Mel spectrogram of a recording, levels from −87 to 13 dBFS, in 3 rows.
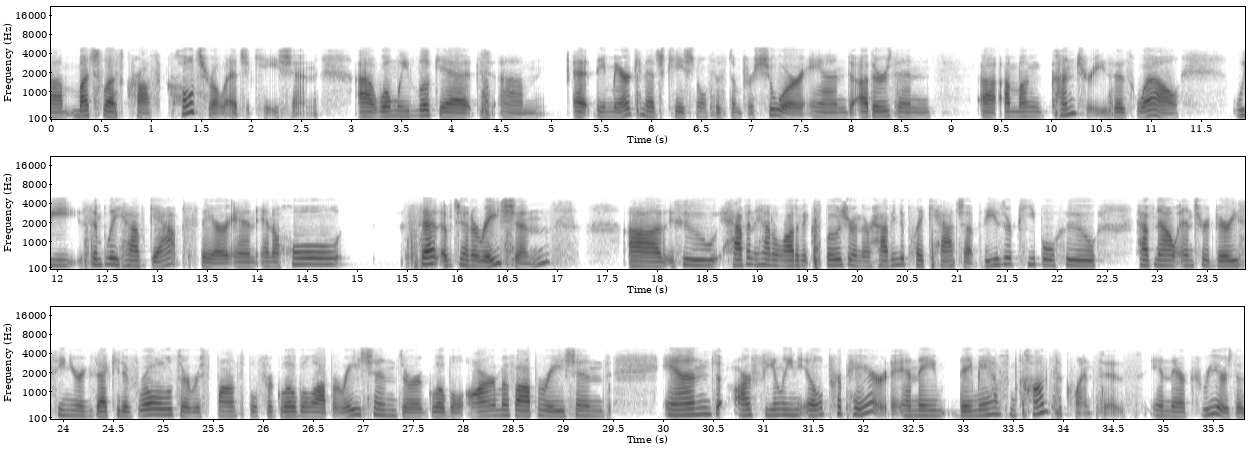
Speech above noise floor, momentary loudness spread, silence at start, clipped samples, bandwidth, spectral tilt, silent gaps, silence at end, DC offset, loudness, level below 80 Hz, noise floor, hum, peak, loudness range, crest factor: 50 dB; 12 LU; 0 s; under 0.1%; 4.9 kHz; -3 dB/octave; none; 0 s; under 0.1%; -26 LUFS; -72 dBFS; -76 dBFS; none; -2 dBFS; 3 LU; 24 dB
